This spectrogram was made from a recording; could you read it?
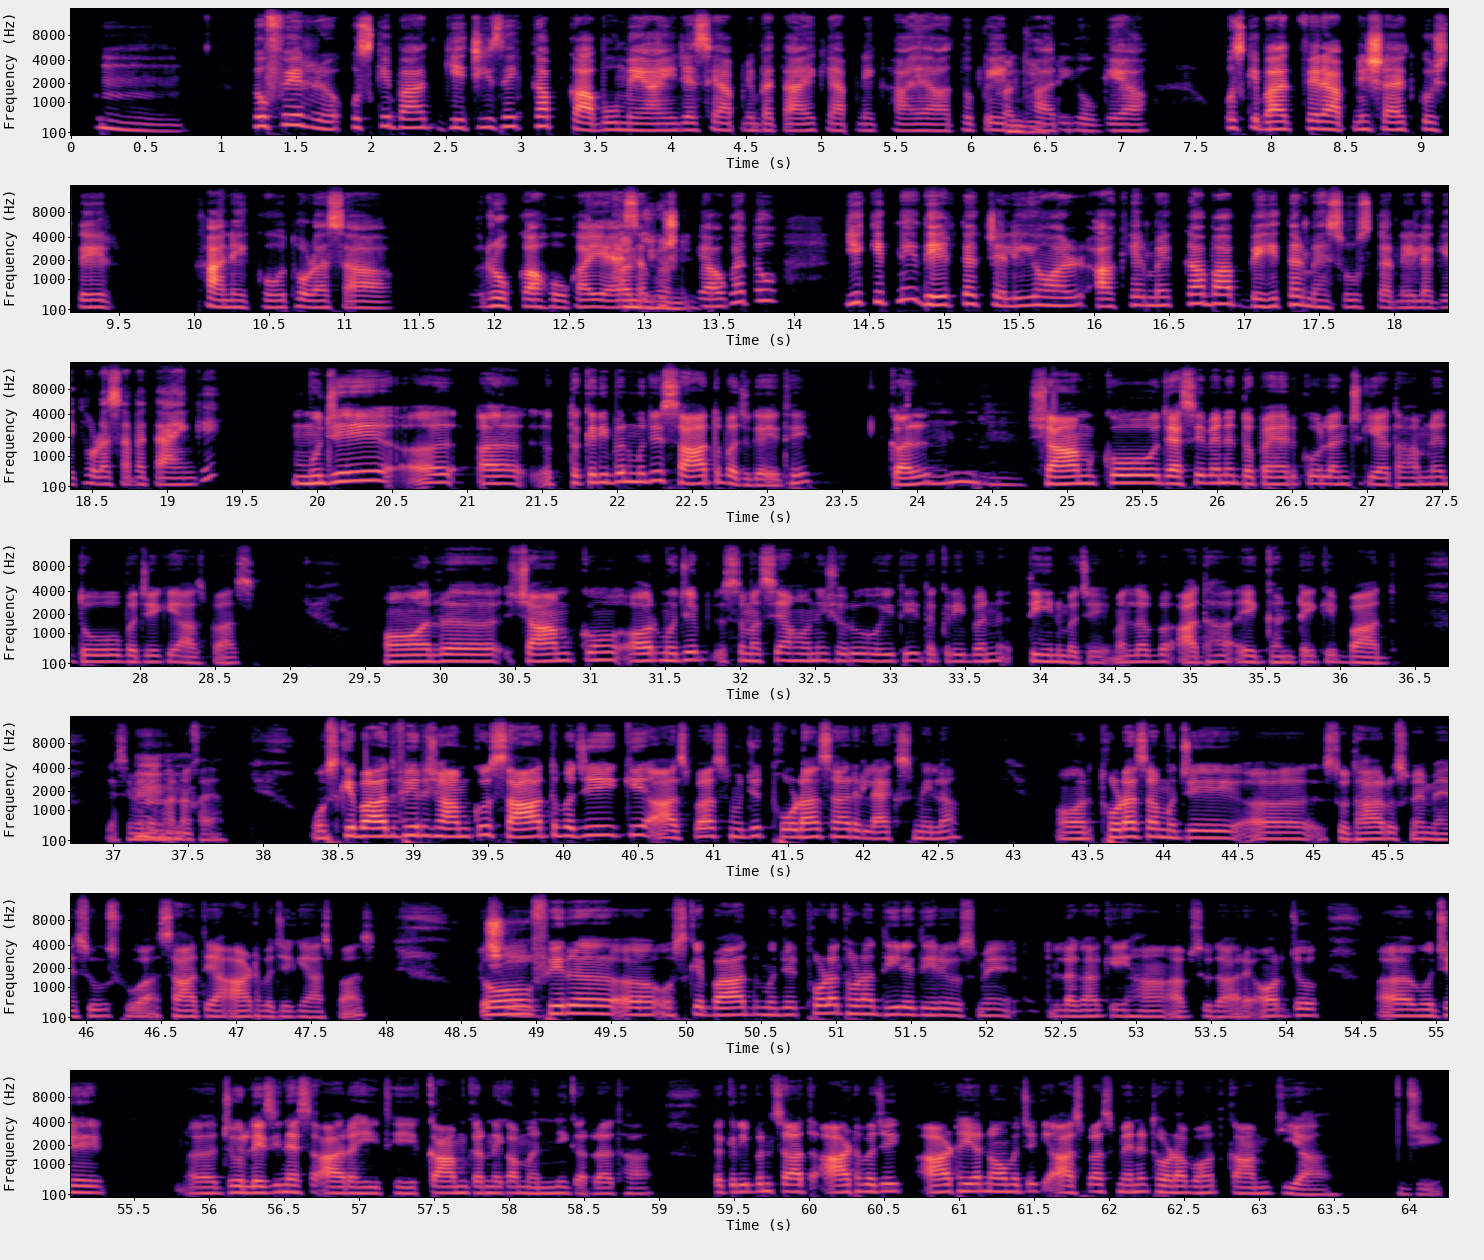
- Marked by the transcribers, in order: in English: "रिलैक्स"; in English: "लेज़ीनेस"
- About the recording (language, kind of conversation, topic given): Hindi, advice, भूख और लालच में अंतर कैसे पहचानूँ?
